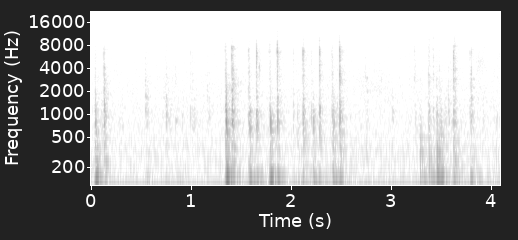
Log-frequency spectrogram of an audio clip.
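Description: Typing on a computer keyboard while entering programming code, with many quiet, irregular key clicks in uneven clusters and a few slightly harder strokes, heard alone without talk.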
